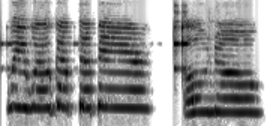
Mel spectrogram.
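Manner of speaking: high-pitched mock panic; pretend alarm. Teacher who has woken a pretend bear, mock alarm. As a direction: act scared for young children.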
